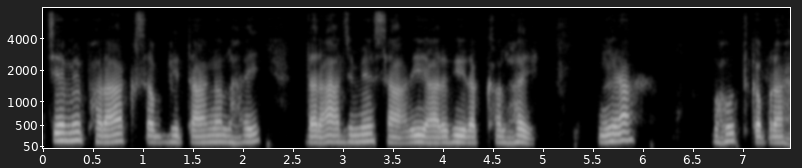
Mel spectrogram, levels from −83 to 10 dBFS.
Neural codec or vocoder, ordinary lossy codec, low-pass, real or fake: codec, 24 kHz, 6 kbps, HILCodec; none; 7.2 kHz; fake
